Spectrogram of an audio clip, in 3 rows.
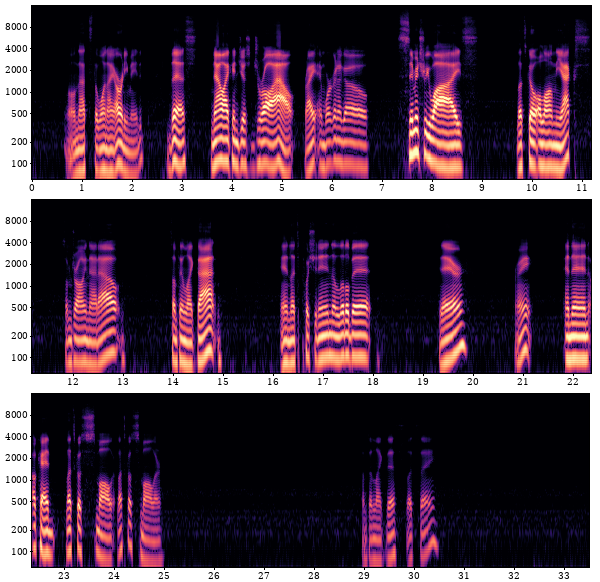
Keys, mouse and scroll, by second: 2.0 click, 2.1 alt+right click, 6.1 click, 11.2-13.5 drag, 13.5 ctrl+right click, 13.8 right click, 15.0 w, 15.4 alt+right click, 16.0-17.6 drag, 17.6 right click, 18.6 right click, 20.3 click, 21.6 right click, 23.2 click, 24.1 ctrl+z, 24.3 right click, 24.7 ctrl+right click, 25.6-28.1 drag, 28.1 right click, 28.8-31.1 drag, 31.1-32.8 drag, 32.8 click.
